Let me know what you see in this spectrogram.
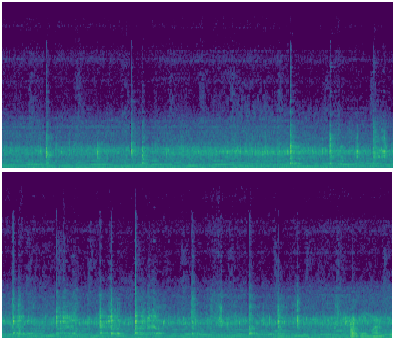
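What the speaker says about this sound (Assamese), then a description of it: "তাৰপিছত এতিয়া মই ইয়াত মেৰিনেট কৰি থোৱা মাংসখিনি দি দিম।" Marinated meat tipped into browned onions frying in oil, giving a steady close sizzle with scattered clicks and scrapes of stirring throughout.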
